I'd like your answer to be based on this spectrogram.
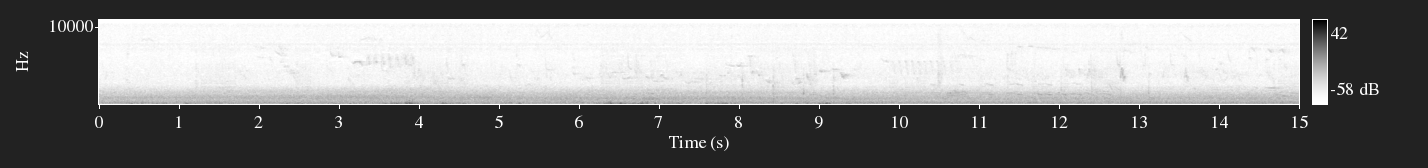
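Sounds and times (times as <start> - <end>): outdoor background noise: 0.0 - 15.0
faint bird calls: 10.3 - 12.9.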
